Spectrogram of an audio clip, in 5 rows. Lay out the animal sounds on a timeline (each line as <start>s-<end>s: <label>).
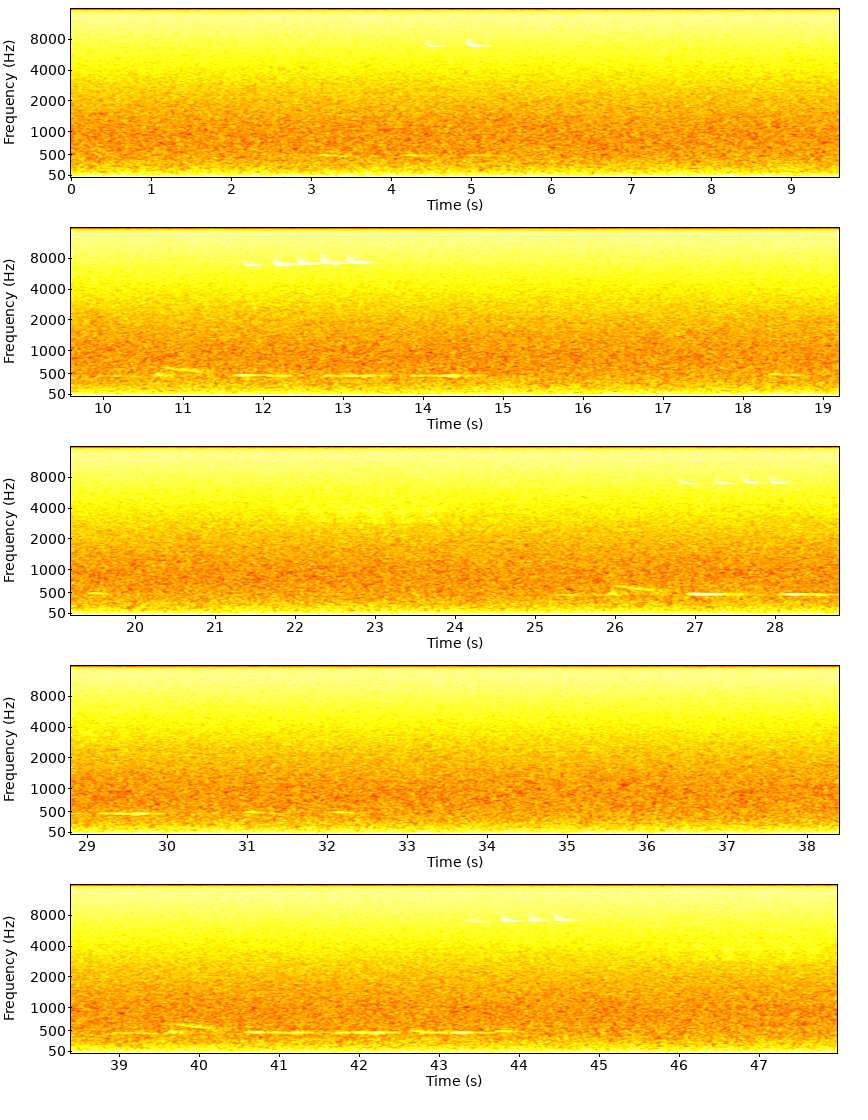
4.3s-5.4s: Golden-crowned Kinglet (Regulus satrapa)
10.6s-15.1s: Mourning Dove (Zenaida macroura)
11.6s-13.5s: Golden-crowned Kinglet (Regulus satrapa)
21.7s-23.8s: Ovenbird (Seiurus aurocapilla)
25.7s-31.6s: Mourning Dove (Zenaida macroura)
26.6s-28.3s: Golden-crowned Kinglet (Regulus satrapa)
38.7s-44.0s: Mourning Dove (Zenaida macroura)
43.2s-44.8s: Golden-crowned Kinglet (Regulus satrapa)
